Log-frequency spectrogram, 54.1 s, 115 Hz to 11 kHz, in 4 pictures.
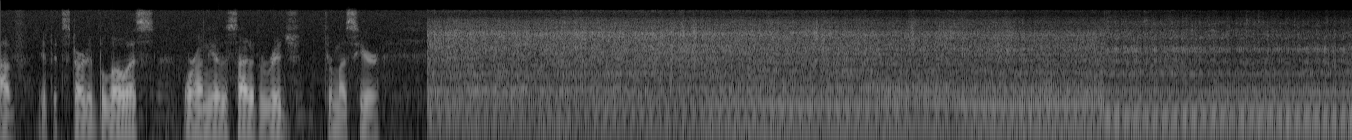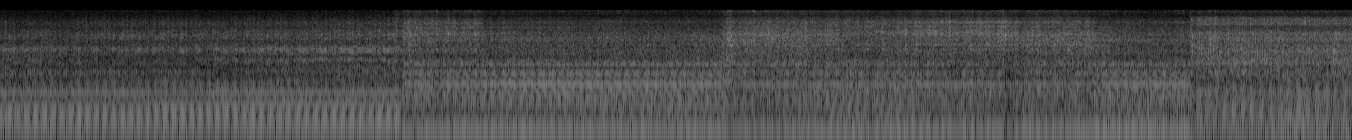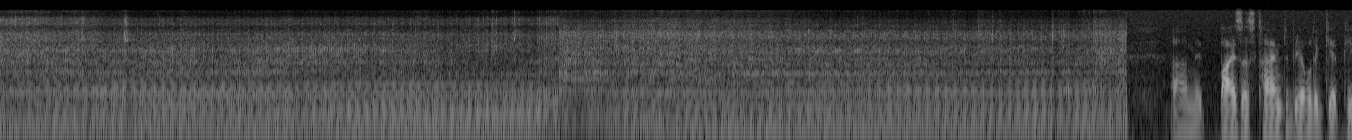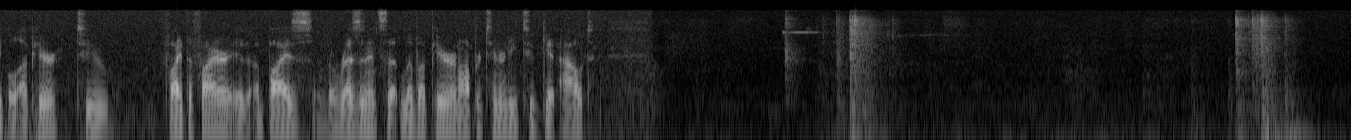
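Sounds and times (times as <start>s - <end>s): chainsaw engine running: 4.2s - 38.6s.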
